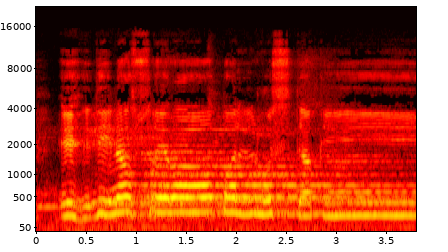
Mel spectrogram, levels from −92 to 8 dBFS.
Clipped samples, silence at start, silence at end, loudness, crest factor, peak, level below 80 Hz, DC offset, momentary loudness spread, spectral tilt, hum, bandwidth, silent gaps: under 0.1%; 0 s; 0 s; -25 LUFS; 14 dB; -10 dBFS; -54 dBFS; under 0.1%; 8 LU; -4.5 dB/octave; none; 15 kHz; none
